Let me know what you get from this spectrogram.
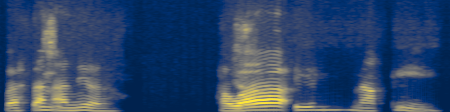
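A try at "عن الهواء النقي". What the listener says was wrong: hawa kurang alif itu hawa kurang alif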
